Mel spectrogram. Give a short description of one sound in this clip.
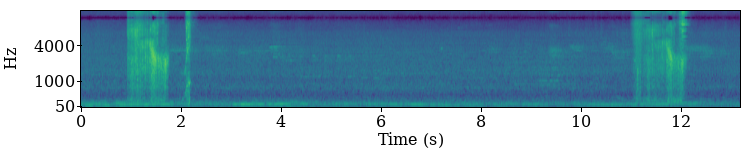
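A weapon swishes sharply through the air.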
